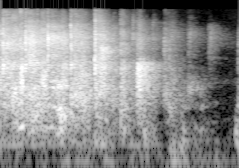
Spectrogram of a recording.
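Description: A small audience applauding, many quick hand claps that thin out and fade away in the second half.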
